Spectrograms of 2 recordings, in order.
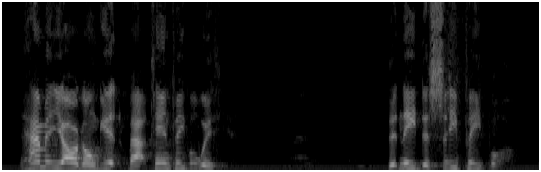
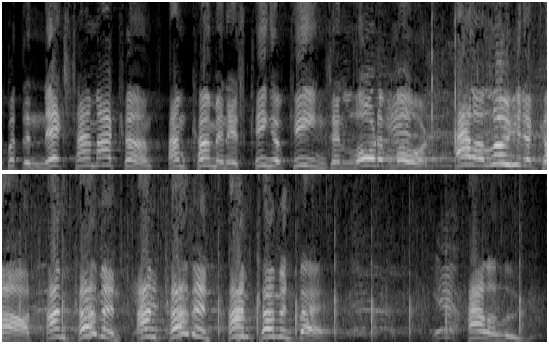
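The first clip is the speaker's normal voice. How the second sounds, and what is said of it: Shouting, fervent preaching. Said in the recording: “That's why I'm shouting”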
